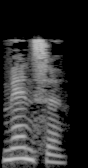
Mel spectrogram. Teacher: means people or persons, pronounced men-suh. with a short E sound in men and a soft s sound followed by a short u sound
